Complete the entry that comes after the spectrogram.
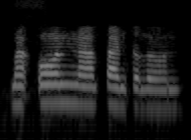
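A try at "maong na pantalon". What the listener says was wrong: Not maon. Ong. Ong. Say it. Maong.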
